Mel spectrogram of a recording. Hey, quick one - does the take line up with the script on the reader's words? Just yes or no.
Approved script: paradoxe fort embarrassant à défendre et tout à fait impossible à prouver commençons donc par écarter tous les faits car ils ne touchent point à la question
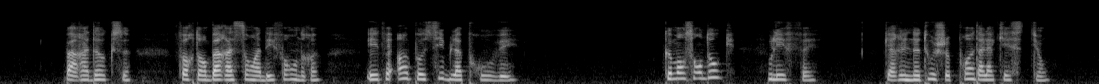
no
